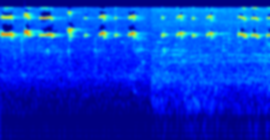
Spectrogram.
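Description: A kingfisher gives thin, shrill, very high piping notes, repeated rapidly about three to four times a second, with a soft hiss of background noise in the second half.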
